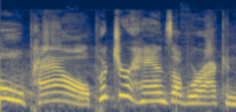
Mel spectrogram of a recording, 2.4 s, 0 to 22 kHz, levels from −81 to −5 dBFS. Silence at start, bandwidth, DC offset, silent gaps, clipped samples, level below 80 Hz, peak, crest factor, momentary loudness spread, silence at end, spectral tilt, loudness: 0 s; 17 kHz; under 0.1%; none; under 0.1%; -46 dBFS; 0 dBFS; 10 dB; 3 LU; 0 s; -2 dB/octave; -9 LUFS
